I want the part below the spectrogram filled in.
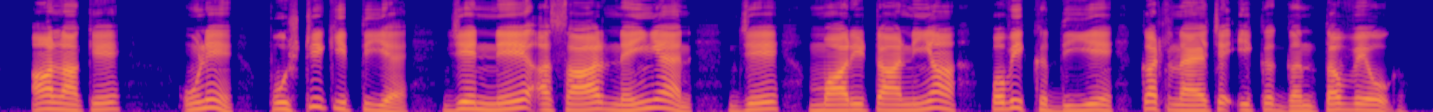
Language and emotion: Dogri, neutral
